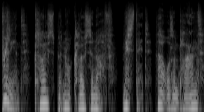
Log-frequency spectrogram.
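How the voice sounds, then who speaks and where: Polite British student hero, expressive. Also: male voice, mid-range voice, slow, slightly rough, dry recording, studio quality, exaggerated voice. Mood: playful self-commentary. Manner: courteous, well-spoken, sincere. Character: earnest, polite young male student wizard hero. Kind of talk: video game voice acting.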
